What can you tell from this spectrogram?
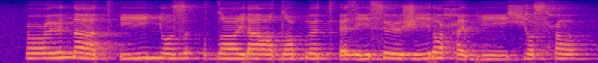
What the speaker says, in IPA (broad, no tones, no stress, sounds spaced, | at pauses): ʕ ø n aː t͡sʼ iː ɲ ɔ z | dˤ iː ɾ aː dˤ ə b œ t͡sʼ ɛ z i s øː ʒ i ɾ ɔ ħ e b iː ç ɔ s ħ ɔ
